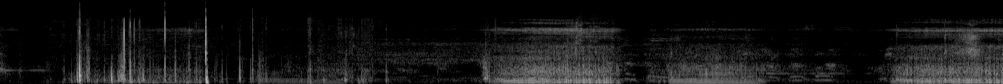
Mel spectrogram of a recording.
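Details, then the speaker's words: Husband recorded snoring at night by his wife because he denies snoring; long, rough, buzzing breaths with a rattling, snorting quality, likened to a mare; snoring during sleep. "ah padre sí parece una yegua parece una diego cuando están rellenando ronca como una yegua rechinando"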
